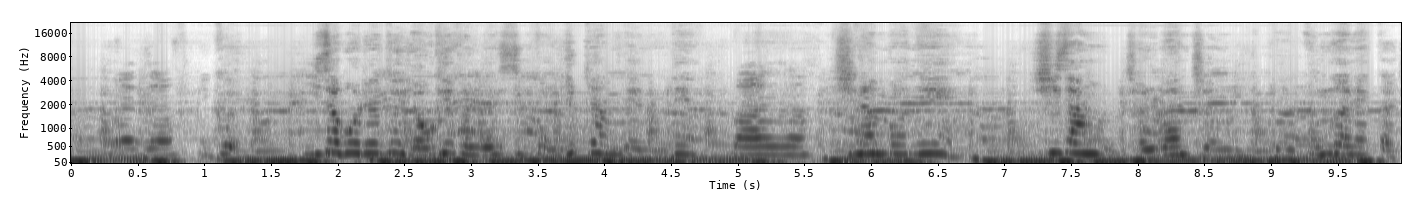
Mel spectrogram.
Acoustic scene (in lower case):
car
